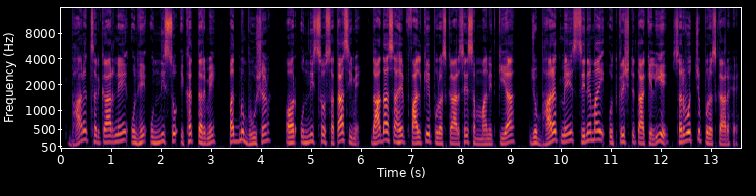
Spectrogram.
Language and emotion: Hindi, neutral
